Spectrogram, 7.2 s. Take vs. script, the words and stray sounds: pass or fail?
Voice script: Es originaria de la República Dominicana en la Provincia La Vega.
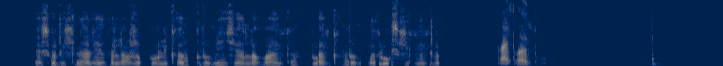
fail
